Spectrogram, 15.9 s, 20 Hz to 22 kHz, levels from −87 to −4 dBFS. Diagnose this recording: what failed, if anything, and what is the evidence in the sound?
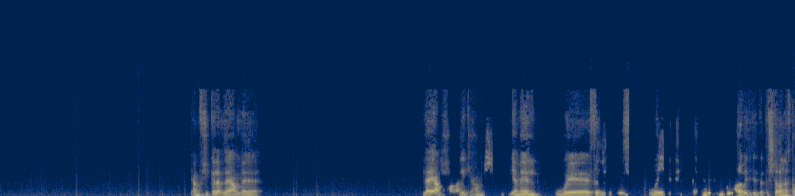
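In call processing, the echo canceller clamped the microphone during loudspeaker playback, so the background is gated by the echo canceller: room sound dips about 13 dB from 7.21 to 7.8 s.

The canceller likely confused the talker with loudspeaker echo, causing speech suppressed in double talk: the voice drops sharply at 8.83–9.22, 9.95–10.25, 11.95–12.65 and 13.2–14.76 s.

Incomplete echo removal likely lets the other side's voice leak through as faint scraps well below the talker at 9.67–9.88, 12.08–12.57 and 13.17–13.3 s.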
